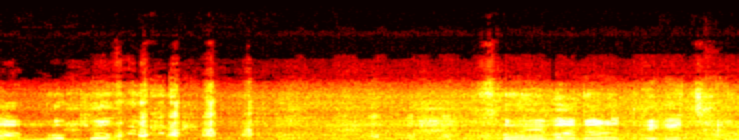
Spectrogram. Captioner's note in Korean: 웃음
